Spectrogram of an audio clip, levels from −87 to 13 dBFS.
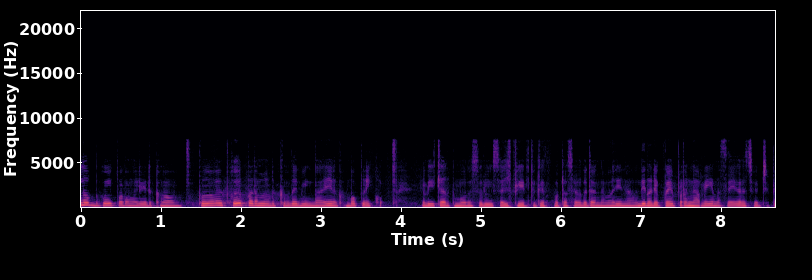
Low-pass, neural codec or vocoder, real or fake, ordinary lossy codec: none; codec, 16 kHz, 1 kbps, FunCodec, trained on Chinese and English, 50 frames a second; fake; none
